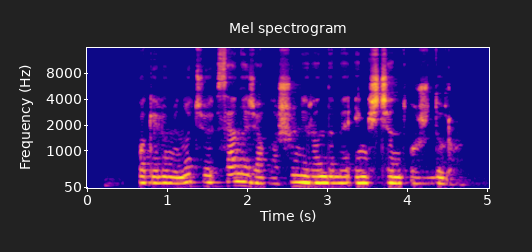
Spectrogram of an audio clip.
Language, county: Lithuanian, Vilnius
